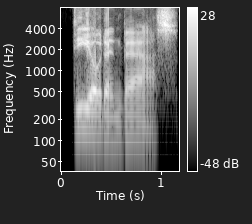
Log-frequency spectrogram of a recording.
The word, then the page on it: de haut en bas: American English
